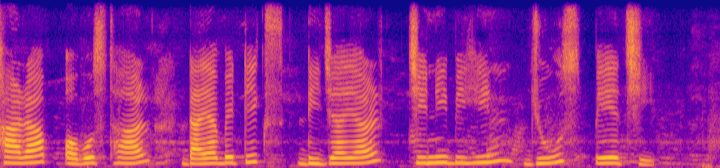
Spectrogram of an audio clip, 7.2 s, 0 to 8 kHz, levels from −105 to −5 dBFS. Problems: constant background noise, background conversations at intervals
